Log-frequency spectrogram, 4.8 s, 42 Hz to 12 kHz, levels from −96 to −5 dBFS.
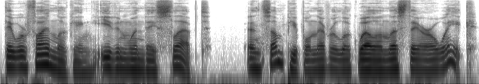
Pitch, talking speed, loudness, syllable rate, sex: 115 Hz, 225 wpm, -19 LUFS, 6.2 syllables/s, male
